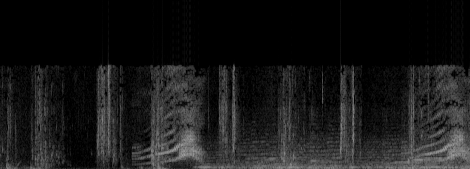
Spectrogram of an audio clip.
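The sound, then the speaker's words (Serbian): A cat wades upright on its hind legs through a deep rain puddle, making a few wet, squishy splashing sounds in uneven bursts, fairly faint, with no clear talking. “Može da se propne na dve zadnje noge i da tako lepo šljapkajući pređe preko za nju tako duboke vode.”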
